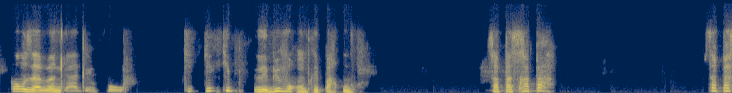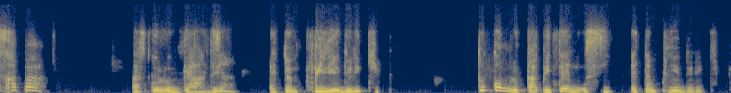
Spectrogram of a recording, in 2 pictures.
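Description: Emphatic woman preaching, dark muffled voice. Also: lowish voice, slightly rough, no room sound. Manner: emphatic, with rhetorical questions and repetitions. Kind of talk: sermon.

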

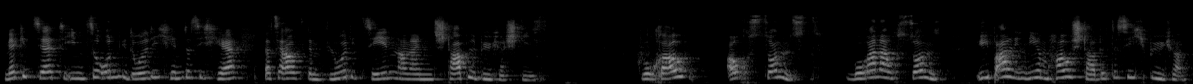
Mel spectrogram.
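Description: High-voiced teen girl reading a novel aloud. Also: moderate pace, a bit bright. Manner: stumbles and restarts on words; casual rambling outro. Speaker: reader.

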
